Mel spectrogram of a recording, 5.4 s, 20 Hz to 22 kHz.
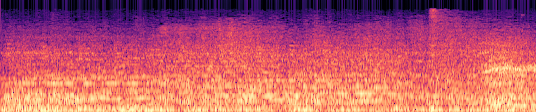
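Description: Neighing from a two-headed horse boss in Dark Souls 2, a dense, loud whinny layered over a constant game soundscape for about five seconds, with hoof clatter mixed in.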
